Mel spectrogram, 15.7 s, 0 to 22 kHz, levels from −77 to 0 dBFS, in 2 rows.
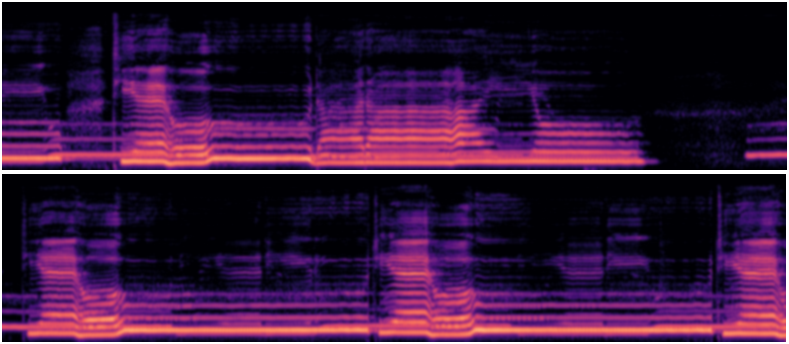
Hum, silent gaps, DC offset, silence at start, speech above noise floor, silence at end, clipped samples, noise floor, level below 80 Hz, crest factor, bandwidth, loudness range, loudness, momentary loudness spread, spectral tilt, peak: none; none; under 0.1%; 0 s; 41 dB; 0 s; under 0.1%; -61 dBFS; -74 dBFS; 12 dB; 13 kHz; 7 LU; -20 LUFS; 8 LU; -6.5 dB/octave; -8 dBFS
